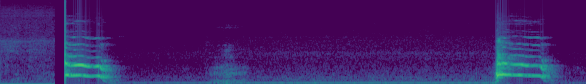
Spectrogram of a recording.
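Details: A dog from a funny dog compilation gives two drawn-out, wavering howl-barks about five seconds apart, quiet between them apart from a steady low hum.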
